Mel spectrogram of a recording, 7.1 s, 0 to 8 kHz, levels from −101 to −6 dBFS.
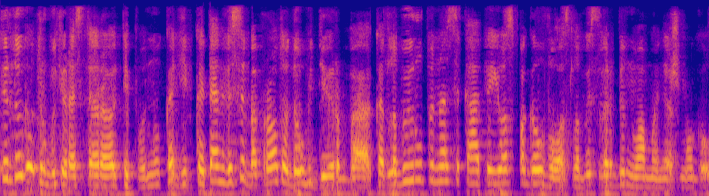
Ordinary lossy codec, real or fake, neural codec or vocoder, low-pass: AAC, 32 kbps; fake; vocoder, 44.1 kHz, 128 mel bands, Pupu-Vocoder; 7.2 kHz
